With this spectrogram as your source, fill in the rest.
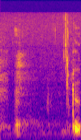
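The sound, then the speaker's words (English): A single quick sneeze, a short breathy intake followed by a sharp burst, fairly soft and heard on its own without any talking. “I uh, bless you.”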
